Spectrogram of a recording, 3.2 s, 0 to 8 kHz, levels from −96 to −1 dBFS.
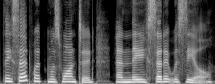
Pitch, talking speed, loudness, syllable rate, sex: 235 Hz, 205 wpm, -17 LUFS, 4.4 syllables/s, female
